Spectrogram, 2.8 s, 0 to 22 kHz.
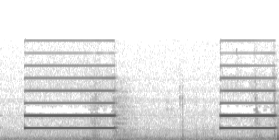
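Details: Multimeter continuity test on Commodore 1581 drive board capacitors: two clean high-pitched beeps, nearly a second then half a second, confirming a connected path.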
